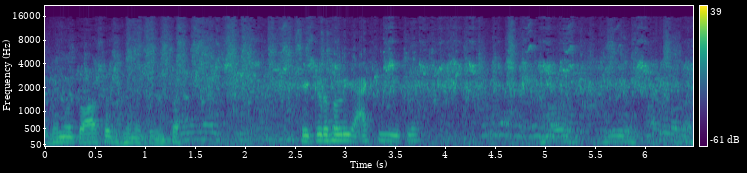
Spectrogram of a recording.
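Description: Birds chirping continuously in the background, with people's voices talking intermittently over them.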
